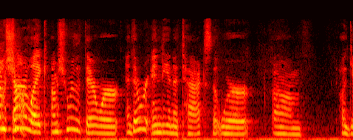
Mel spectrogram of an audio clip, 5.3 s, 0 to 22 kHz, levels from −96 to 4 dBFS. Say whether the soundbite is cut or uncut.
uncut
